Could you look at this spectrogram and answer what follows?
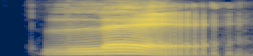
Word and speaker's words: lee: So, I read is leo, and he or she reads is le, which simply sounds like le, but is spelled with 2 E's.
